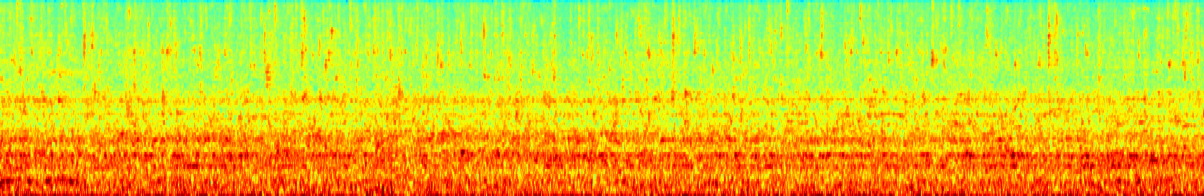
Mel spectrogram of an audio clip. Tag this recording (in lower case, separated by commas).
water, water tap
